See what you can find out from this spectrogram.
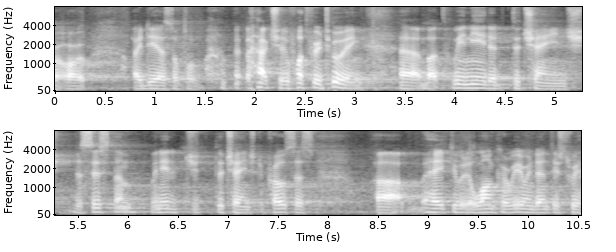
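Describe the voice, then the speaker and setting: Gravelly-voiced man in a reverberant hall. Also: medium pitch, fairly bright tone, slight background noise. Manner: plain-spoken, informal, with filler pauses. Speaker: conference presenter. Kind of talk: conference talk and Q&A. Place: large conference hall. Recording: echoey conference hall.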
